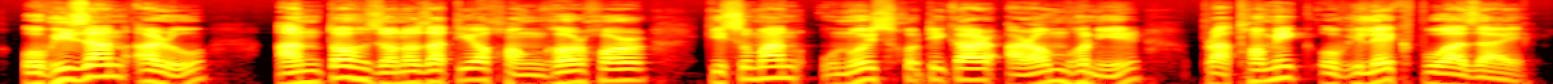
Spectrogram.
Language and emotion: Assamese, neutral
